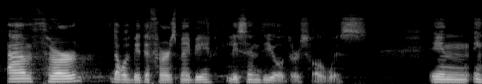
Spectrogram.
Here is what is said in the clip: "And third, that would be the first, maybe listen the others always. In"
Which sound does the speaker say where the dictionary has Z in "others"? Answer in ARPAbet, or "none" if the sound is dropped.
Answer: S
